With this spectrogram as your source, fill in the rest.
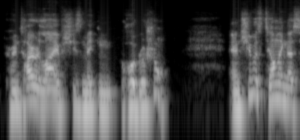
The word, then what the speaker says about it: reblochon: for a cheese, food again, a cheese called reblochon. Even for French people, it's difficult to pronounce.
